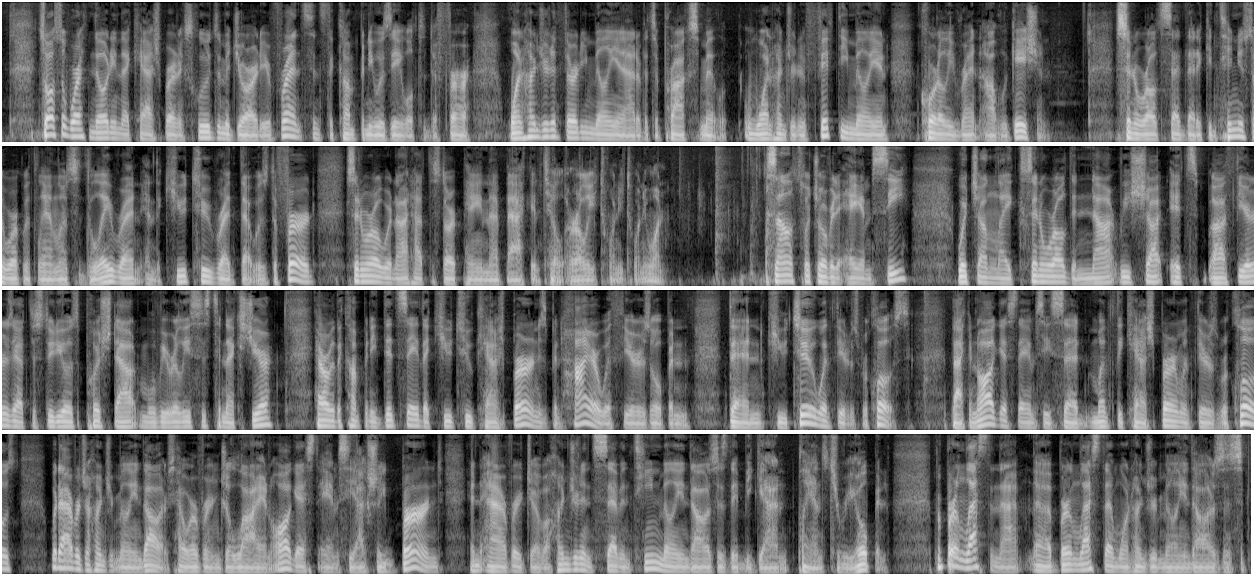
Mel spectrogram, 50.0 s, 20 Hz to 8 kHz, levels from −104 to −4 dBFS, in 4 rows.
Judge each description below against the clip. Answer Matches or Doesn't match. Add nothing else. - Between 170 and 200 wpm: Matches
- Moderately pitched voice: Doesn't match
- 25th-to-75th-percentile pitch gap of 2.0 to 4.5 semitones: Doesn't match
